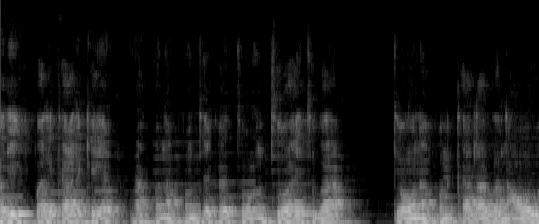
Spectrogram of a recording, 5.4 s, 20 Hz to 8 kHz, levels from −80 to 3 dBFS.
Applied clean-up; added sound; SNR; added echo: neural separator model SepFormer DNS4.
